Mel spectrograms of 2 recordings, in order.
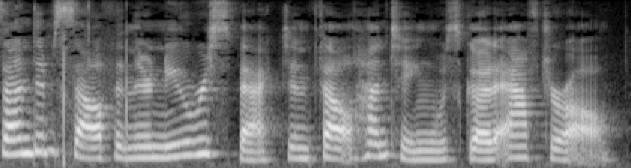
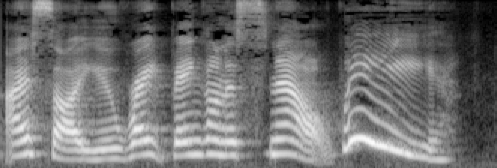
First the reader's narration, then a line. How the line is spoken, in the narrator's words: Ralph talked on excitedly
